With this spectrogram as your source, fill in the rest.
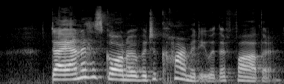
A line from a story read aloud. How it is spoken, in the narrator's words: said Mrs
